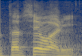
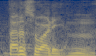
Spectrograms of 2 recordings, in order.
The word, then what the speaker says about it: ತರಸುವಾಡಿ: ಪವಾರ್ ವಸ್ತೆ ಅಂತ ಹೇಳಿದ್ನಲ್ಲ ನಮ್ಮ ಪೂರ್ವಜರು ತರಸೆವಾಡಿ ತರಸುವಾಡಿ ಅಂತ ಅಲ್ಲಿ ಉಚ್ಚಾರ ತರಸುವಾಡಿ ಈಗ ನಮಗೆ ಈ ಕರ್ನಾಟಕದಲ್ಲಿ ಬಂದಾಗ ಆ ತರಸು ಹೋಗಿ ತರಸೆ ಆಯ್ತು ಆಯ್ತು ಸರ್ ಈಗ ಈ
